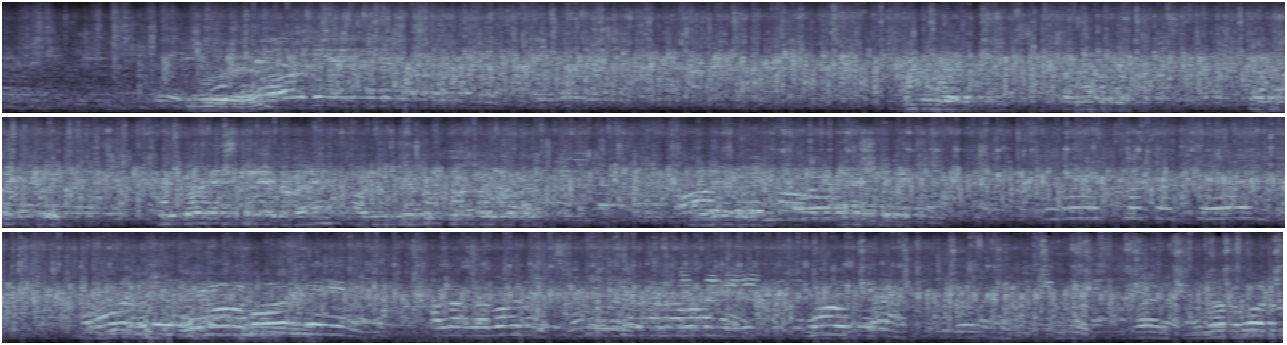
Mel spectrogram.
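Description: A crowd of adult men and women chatter nearby.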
